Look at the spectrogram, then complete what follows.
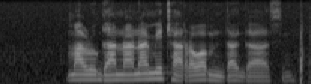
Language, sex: Venda, male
